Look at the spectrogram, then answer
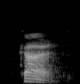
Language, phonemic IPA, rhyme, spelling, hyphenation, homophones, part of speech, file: Dutch, /kaːrt/, -aːrt, kaart, kaart, Kaard, noun / verb, Nl-kaart.ogg
- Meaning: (noun) 1. card (rectangular hard flat object): postcard 2. card (rectangular hard flat object): playing card 3. map (of an area) 4. menu (of a restaurant)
